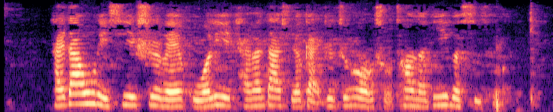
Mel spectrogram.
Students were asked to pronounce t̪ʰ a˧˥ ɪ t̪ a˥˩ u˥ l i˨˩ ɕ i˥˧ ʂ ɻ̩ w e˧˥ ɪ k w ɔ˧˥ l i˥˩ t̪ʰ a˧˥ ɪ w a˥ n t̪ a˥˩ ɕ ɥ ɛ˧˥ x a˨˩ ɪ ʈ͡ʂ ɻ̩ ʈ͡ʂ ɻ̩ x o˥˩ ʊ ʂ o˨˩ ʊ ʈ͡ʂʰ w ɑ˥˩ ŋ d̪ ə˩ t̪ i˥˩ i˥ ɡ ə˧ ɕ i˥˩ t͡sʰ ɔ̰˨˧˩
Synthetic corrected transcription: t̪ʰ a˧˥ ɪ t̪ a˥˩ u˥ l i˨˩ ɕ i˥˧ ʂ ɻ̩ w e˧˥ ɪ k w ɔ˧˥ l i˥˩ t̪ʰ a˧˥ ɪ w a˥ n t̪ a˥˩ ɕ ɥ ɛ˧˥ k a˨˩ ɪ ʈ͡ʂ ɻ̩ ʈ͡ʂ ɻ̩ x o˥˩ ʊ ʂ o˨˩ ʊ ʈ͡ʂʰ w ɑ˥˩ ŋ d̪ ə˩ t̪ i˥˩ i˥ ɡ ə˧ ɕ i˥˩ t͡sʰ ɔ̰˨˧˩

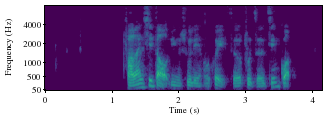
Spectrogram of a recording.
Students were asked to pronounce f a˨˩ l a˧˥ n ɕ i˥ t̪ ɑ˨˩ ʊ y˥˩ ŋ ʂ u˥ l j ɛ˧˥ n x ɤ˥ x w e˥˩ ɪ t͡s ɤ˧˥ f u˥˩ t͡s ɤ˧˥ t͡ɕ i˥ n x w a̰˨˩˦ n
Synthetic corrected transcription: f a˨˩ l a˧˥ n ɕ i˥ t̪ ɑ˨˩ ʊ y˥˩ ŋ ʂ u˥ l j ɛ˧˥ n x ɤ˧˥ x w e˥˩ ɪ t͡s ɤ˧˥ f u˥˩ t͡s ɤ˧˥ t͡ɕ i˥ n k w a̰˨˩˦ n

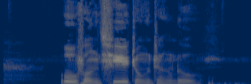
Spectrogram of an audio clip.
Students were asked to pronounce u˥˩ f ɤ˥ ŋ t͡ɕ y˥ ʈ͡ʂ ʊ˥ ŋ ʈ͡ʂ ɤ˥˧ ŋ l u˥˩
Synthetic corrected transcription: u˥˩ f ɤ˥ ŋ t͡ɕʰ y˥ ʈ͡ʂ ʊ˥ ŋ ʈ͡ʂ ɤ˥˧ ŋ l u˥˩

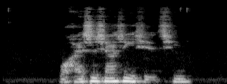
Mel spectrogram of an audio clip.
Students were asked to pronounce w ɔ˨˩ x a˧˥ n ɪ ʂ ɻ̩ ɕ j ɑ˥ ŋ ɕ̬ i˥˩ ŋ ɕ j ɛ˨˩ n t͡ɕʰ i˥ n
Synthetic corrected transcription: w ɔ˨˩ x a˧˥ ɪ ʂ ɻ̩ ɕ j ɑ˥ ŋ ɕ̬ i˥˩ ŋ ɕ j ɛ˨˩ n t͡ɕʰ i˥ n

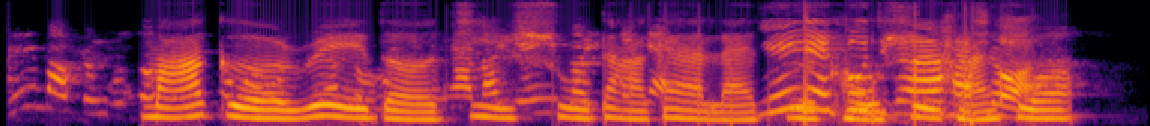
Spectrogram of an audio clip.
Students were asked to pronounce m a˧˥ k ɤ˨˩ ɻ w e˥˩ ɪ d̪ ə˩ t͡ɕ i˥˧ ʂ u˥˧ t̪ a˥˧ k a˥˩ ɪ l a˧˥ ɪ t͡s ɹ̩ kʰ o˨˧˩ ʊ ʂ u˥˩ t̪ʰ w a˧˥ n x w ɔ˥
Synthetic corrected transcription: m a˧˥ k ɤ˨˩ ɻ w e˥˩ ɪ d̪ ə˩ t͡ɕ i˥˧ ʂ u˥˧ t̪ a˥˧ k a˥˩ ɪ l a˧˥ ɪ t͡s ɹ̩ kʰ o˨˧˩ ʊ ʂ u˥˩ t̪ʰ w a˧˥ n ʂ w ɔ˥

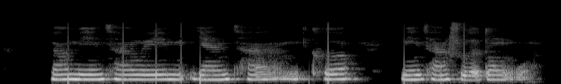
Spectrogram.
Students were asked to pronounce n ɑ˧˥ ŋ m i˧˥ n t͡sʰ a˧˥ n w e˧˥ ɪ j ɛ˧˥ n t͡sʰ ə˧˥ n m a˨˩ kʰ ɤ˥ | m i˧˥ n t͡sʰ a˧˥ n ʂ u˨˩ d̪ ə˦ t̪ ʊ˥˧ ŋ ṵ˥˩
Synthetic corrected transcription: n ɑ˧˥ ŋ m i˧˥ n t͡sʰ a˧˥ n w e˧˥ ɪ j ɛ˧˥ n t͡sʰ a˧˥ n m i˨˩ kʰ ɤ˥ | m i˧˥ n t͡sʰ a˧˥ n ʂ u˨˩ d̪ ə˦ t̪ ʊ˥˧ ŋ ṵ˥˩

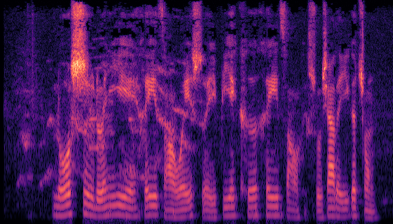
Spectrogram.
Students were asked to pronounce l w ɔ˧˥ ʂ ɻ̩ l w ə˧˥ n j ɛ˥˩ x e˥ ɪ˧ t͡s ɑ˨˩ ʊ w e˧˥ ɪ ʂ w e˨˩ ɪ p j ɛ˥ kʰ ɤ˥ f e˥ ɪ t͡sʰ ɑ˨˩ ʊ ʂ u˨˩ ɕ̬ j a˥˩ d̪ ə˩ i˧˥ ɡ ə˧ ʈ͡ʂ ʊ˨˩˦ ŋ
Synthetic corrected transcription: l w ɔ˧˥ ʂ ɻ̩ l w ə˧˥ n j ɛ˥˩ x e˥ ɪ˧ t͡s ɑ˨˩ ʊ w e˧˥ ɪ ʂ w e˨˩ ɪ p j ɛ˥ kʰ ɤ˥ x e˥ ɪ t͡s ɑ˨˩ ʊ ʂ u˨˩ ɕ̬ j a˥˩ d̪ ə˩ i˧˥ ɡ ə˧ ʈ͡ʂ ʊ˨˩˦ ŋ

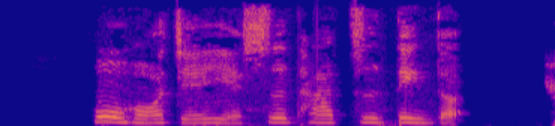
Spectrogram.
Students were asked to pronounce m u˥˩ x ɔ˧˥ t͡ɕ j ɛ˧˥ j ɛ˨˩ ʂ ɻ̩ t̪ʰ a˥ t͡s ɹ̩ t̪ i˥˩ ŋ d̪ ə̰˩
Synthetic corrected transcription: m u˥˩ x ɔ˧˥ t͡ɕ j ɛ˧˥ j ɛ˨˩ ʂ ɻ̩ t̪ʰ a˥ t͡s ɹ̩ t̪ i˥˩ ŋ d̪ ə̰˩

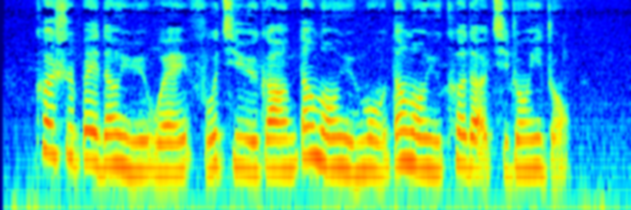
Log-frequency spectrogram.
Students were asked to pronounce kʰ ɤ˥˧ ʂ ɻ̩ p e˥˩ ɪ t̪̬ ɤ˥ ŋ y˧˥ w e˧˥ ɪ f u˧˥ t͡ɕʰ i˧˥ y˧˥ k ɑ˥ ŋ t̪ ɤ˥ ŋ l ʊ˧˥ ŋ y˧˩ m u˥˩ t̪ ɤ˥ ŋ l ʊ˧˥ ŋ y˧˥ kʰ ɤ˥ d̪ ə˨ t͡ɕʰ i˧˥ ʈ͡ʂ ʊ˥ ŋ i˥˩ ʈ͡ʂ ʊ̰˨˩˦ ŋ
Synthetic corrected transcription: kʰ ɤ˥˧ ʂ ɻ̩ p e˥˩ ɪ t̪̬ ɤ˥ ŋ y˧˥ w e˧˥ ɪ f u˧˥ t͡ɕʰ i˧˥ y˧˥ k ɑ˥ ŋ t̪ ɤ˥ ŋ l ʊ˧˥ ŋ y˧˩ m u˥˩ t̪ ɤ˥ ŋ l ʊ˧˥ ŋ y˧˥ kʰ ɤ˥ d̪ ə˨ t͡ɕʰ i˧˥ ʈ͡ʂ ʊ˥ ŋ i˥˩ ʈ͡ʂ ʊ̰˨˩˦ ŋ

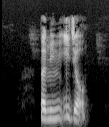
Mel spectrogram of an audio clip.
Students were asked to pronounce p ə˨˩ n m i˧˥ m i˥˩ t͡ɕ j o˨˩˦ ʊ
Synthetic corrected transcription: p ə˨˩ n m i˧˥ ŋ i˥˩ t͡ɕ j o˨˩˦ ʊ

